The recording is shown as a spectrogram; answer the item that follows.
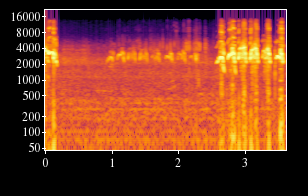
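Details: Hog Island osprey at its nest over a flounder feast, 21 July 2016: one sharp chirp, a soft series of low whistles, then a loud burst of rapid shrill chirps.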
